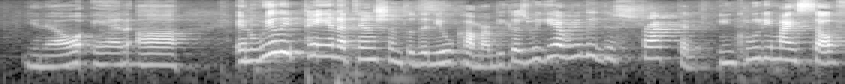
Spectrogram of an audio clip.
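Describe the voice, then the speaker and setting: An animated woman with a Portuguese accent, a fairly quick pace and very wide pitch swings. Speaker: recovery workshop speaker. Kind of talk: workshop talk.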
